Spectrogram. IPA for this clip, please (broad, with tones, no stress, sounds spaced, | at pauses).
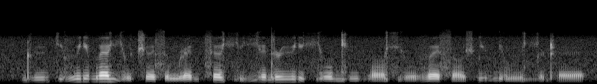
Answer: ɖʱ ʉː˧ kʲ ə˩ v ʉ˥ ɾʲ ɜ˥ b ɜː˥ vʲ oː˩ t͡ʃʰ əː˧ s o˩ m ɭ ɜ˧ d t͡sʰ əː˥ fʲ ə˩ y̯ vʲ əː˥ d ɹ ʉː˥ ɾʲ ə˩ fʲ oː˧ ɡʲ ʉː˧ b ɔː˩ xʲ oː˩ v ɜ˥ s ɔː˩ ʃ ɾʲ ʉː˥ ɡ ɾʲ ɔ˩ m ʏ˩ vʲ ɔ˩ ɖʱ ɜː˩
